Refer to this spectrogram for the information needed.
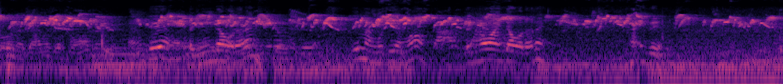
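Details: Red-whiskered bulbuls at a singing competition in Vietnam, many birds singing together: dense overlapping whistled warbles and chirps, bright and high, with faint voices and background chatter throughout.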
